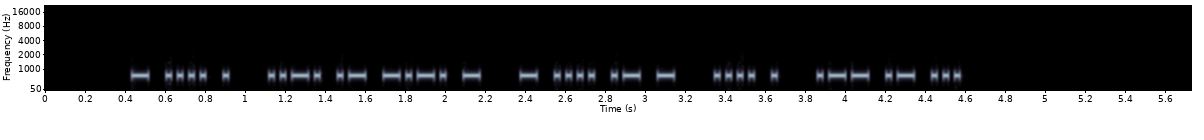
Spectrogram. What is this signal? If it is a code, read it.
Morse code, heard as a keyed tone, about 45 wpm, 700 Hz. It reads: THE FACT THAT HE WAS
